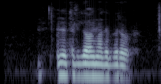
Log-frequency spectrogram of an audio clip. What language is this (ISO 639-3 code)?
uzb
